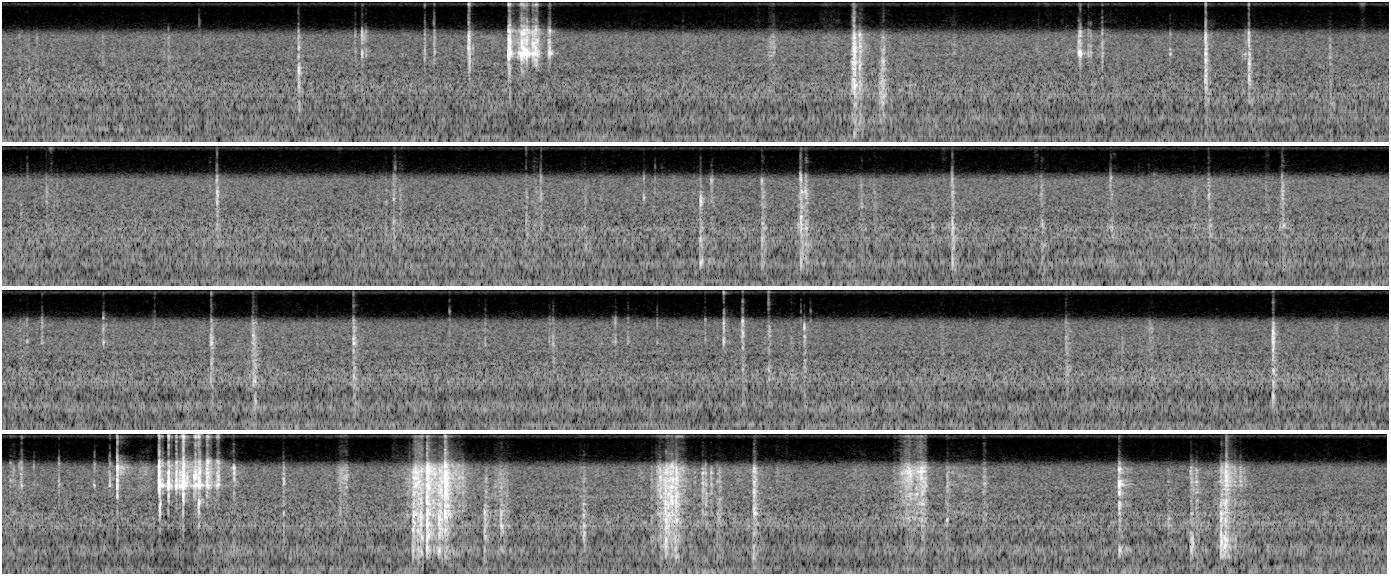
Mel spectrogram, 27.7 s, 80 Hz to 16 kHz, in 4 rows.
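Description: Scattered small metallic clicks and clinks as a screwdriver undoes the cover screws of a Xerox WorkCentre 5755/5855 fuser module and the parts are handled, with a louder run of clinks near the end. A steady hum sits underneath.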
